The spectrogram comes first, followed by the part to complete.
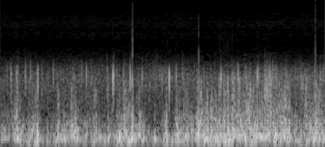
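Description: Wind buffeting the microphone of a camera riding on a moving bicycle, with many small clicks and rattles from the bike rolling over a gravel path.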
